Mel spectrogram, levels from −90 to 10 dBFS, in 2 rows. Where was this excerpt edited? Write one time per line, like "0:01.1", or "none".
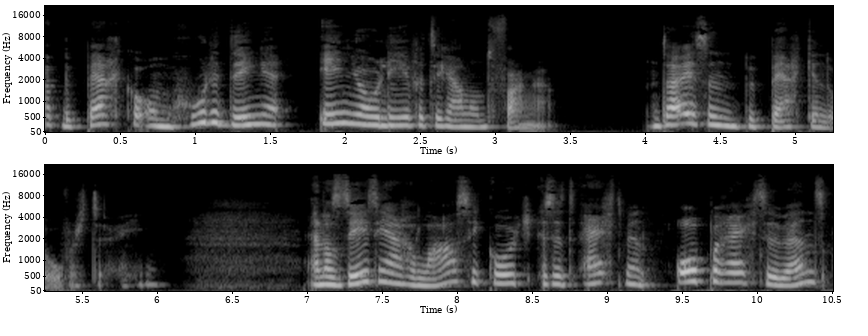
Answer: none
